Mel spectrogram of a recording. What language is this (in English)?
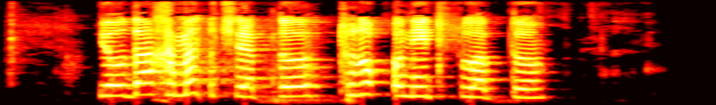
Uyghur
